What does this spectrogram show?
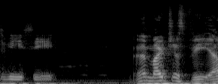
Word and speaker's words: Vesey: he was gonna jimmy vesey was on there but ended up getting picked up or vc sorry forgot he changed his name from college to [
